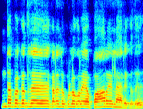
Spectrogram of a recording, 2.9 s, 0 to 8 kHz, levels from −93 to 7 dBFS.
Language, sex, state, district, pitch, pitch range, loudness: Tamil, male, Tamil Nadu, Kanyakumari, 205 Hz, 195-220 Hz, -14 LUFS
